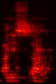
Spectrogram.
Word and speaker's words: Khalsa: In the context of the Mughal Empire, Khalsa, pronounced Khalisa, also referred to the crown land.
